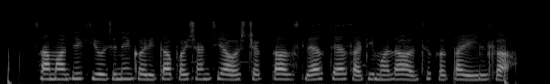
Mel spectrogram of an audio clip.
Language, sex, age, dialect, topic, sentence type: Marathi, male, 31-35, Northern Konkan, banking, question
